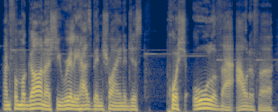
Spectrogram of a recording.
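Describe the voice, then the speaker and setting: A man's voice: fairly low pitch, fairly quick, darkish tone. A man giving casual, emotive live commentary as a game streamer, swearing freely and acting out characters' thoughts as they analyse a story. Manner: emotive, acts out imagined inner thoughts, sweary.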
